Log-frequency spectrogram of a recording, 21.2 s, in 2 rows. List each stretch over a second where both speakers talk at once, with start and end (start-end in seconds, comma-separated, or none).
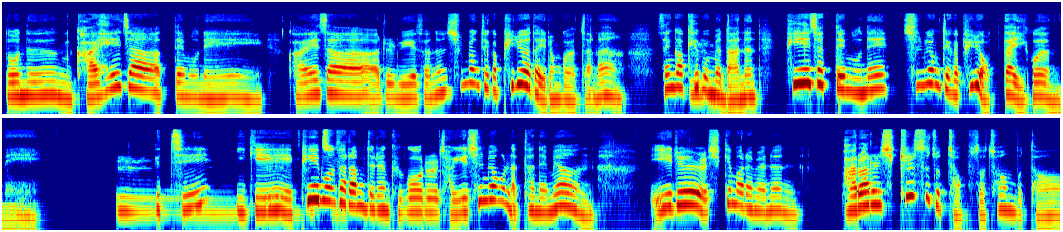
12.1-14.1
